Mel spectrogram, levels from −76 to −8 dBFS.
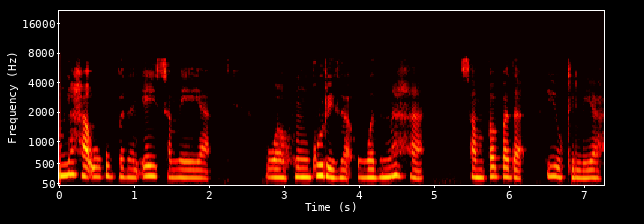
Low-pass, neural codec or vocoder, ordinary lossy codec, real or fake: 7.2 kHz; none; none; real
